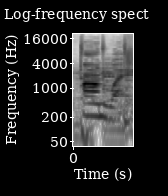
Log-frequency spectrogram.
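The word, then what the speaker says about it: ennui: Onway is how you pronounce it.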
